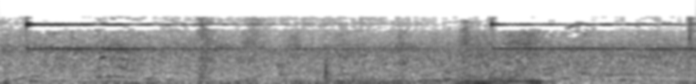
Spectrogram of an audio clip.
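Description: A Buddhist temple chime (khánh) is struck twice, each strike giving a bright, sustained ringing tone over a low background murmur.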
